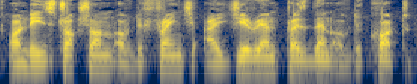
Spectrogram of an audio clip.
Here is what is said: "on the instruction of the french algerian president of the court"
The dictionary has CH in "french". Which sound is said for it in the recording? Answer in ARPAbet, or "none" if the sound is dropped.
CH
